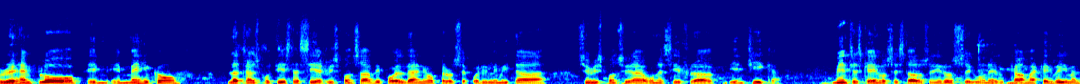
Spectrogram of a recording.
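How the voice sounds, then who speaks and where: A man speaks with a strong non-native accent at a fairly slow pace. His tone is dark and mellow, his pitch medium, with ordinary pitch variation. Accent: strong English-speaker accent in Spanish. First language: English (speaking Spanish). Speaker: marine insurance broker. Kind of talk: webinar presentation. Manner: halting, repeats words.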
